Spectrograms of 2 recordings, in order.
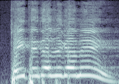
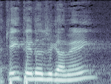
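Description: First: "Quem entendeu, diga amém" shouted high and loud; preaching shout. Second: Said in the usual way. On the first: Shown as a demonstration. Preacher demands an answer from the congregation, shouting. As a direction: hammer "diga amém" home like a call to the crowd.

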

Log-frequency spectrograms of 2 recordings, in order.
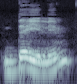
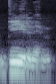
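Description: First: "Delim" said fully as it is written; spelled-out pronunciation. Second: "delim" contracted as in everyday speech; spoken pronunciation. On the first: Teacher shows student the written form, "Delim" pronounced as spelled. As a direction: sound out every written syllable of "Delim". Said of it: "saying it how it's written". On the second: Teacher shows student the spoken form, "delim" said contracted. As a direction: run "delim" together into "deelim". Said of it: "or in spoken". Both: Shown as a demonstration.

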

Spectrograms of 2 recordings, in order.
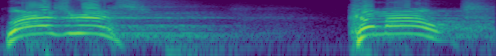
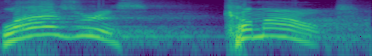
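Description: First: High, loud call to the tomb; loud cry. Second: Higher, raised call to the tomb. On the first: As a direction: cry out Lazarus with full force. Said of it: "he cried out with a loud voice". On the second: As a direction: call out to Lazarus. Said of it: "And here it says". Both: Acted.

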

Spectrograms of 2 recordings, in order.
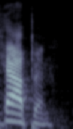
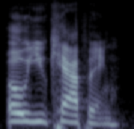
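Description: First: "Capping" as cappin', g dropped; casual slang "Capping" ending in -in'; slang pronunciation. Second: "capping" with a full -ing ending; wrong slang pronunciation. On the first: Shown as a demonstration. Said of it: "You gotta say it like that". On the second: Retold or imitated. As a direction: sound out the -ing in "capping", a bit square. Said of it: "say it like that".

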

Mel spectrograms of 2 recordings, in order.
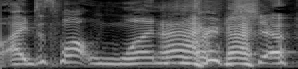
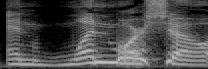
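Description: First: Louder, laughing desperate whine; desperate plea. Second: Said in the usual way. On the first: Shown as a demonstration. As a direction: beg for it like an addict. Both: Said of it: "another way I would punch this up".

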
